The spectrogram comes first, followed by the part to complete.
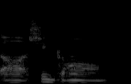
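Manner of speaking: mock barely audible, hushed, stunned sad disbelief. Repeating a paramedic's words: imitating sad disbelief. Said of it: "the sadness and just, like, the disbelief".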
